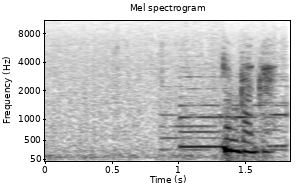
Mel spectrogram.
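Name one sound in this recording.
A harmonium starts to play a held chord.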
